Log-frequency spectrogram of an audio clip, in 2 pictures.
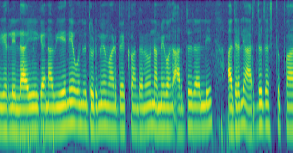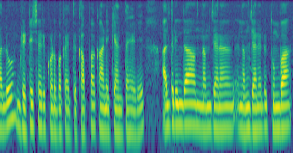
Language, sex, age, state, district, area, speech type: Kannada, male, 18-30, Karnataka, Shimoga, rural, spontaneous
